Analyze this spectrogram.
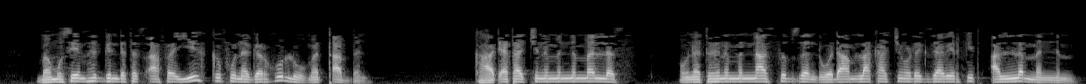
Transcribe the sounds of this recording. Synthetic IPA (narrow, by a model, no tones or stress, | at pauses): bəmuse̞mhɨɡːɨnd̪ət̪ʰəsʼafəjɪhkɨfunəɡəɾɦulːumət̪ʼːabːɨn | kʰəat̪ʼjat̪ʰat͡ʃːɪnɨmːɨnːɨmːəlːəs | ʔɨwnət̪ʰɨhɨnɨmːɨnːasːɨβzənd̪wɔd̪əamlakʰat͡ʃːɪnwɔd̪əɪɡzijaβhe̞ɾfit̪alːəmːənːɨm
